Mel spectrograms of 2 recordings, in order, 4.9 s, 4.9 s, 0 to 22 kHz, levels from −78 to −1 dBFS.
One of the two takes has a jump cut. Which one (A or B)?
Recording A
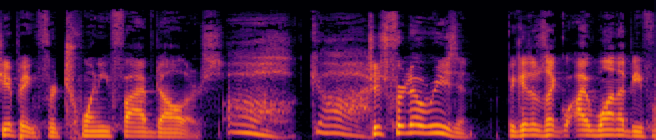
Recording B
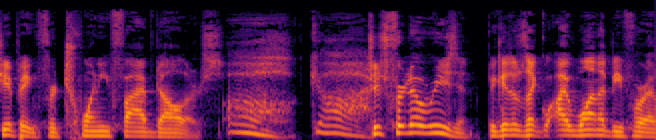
B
